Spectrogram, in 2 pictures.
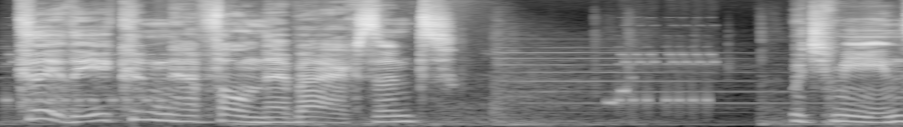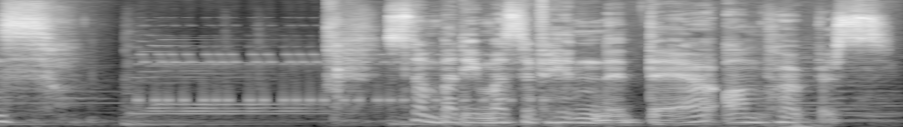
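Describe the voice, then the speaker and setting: A man streaming a game, reading its courtroom dialogue aloud in a measured, earnest way. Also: fairly high pitch, creaky, a bit bright, faint music behind.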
